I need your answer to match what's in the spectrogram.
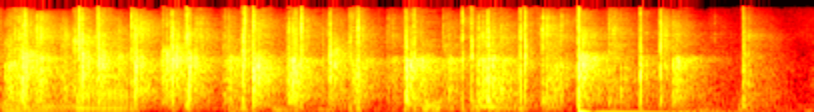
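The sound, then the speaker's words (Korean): An audience applauds a singer after a live song performance, steadily for about three seconds, a dense crackle of many hands clapping at once, fading out at the very end. “다시 한번 큰 박수 보내주세요.”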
